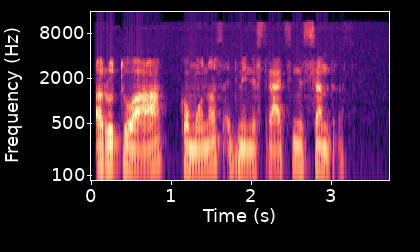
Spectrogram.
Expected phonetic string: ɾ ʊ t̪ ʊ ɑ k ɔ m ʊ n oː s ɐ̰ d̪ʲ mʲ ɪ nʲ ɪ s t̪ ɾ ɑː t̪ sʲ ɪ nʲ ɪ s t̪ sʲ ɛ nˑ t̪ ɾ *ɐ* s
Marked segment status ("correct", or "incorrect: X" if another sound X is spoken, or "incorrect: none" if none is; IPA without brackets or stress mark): correct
